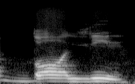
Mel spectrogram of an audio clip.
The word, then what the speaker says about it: الضالين: Everyone pronounced in a very perfect manner, but sometimes when we are extra precautious, some of the people are saying lean, and an extra accentuation is there.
